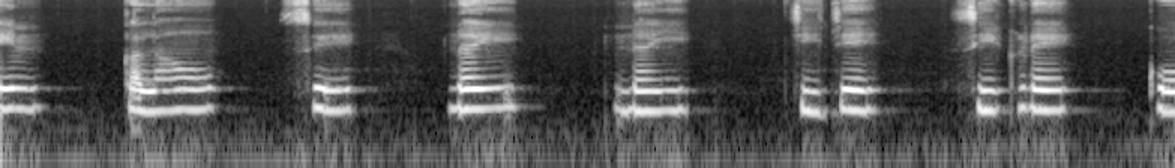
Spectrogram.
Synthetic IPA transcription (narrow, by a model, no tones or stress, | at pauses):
ɪnkəlaːõseː | nɐĩ | nɐĩ | t͡ʃiːd͡ʒẽsiːkʰɽ̃ekoː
